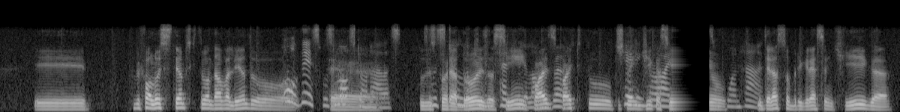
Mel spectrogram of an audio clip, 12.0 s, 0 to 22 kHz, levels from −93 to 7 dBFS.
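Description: At 8.97 to 9.48 s there's a call audio freeze: the sound smears into a fading buzz or hiss, goes silent for about 0.22 s, then picks up where it stopped, likely from packets stalling and draining the jitter buffer.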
